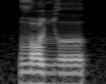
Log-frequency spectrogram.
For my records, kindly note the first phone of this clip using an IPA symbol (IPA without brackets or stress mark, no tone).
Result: ðˤ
